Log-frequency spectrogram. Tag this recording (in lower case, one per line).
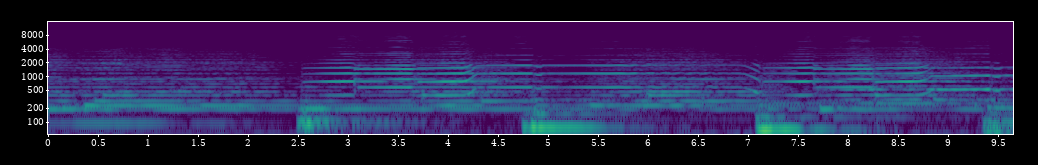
music
tender music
